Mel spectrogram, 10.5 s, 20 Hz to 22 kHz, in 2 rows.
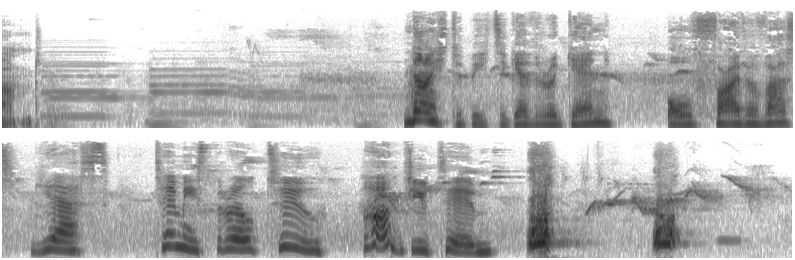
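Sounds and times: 
speech: 0.0 - 0.3, 2.7 - 8.9
dog barking during a picnic on a hilltop: 8.8 - 9.9.

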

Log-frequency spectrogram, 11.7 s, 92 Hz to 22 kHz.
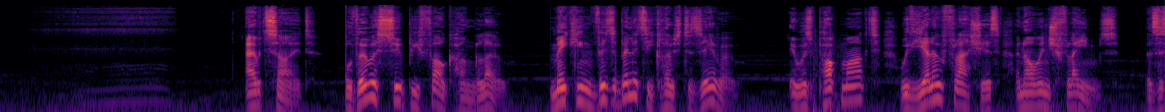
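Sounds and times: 
big man snoring: 0.3 - 1.8
speech: 2.4 - 11.6.

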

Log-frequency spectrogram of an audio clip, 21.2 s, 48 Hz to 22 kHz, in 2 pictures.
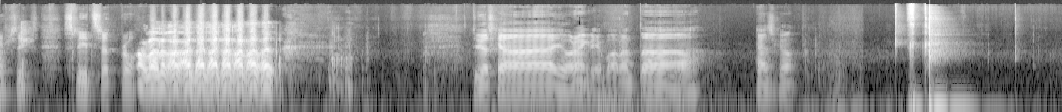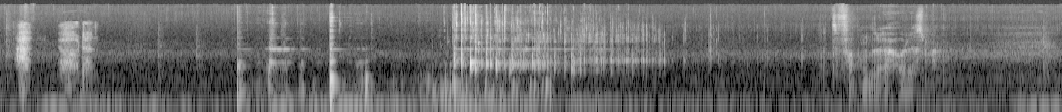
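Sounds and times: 
speech: 0.0 - 3.6, 4.7 - 8.1
laughter: 1.4 - 3.6
drink poured into a glass: 14.9 - 17.9.

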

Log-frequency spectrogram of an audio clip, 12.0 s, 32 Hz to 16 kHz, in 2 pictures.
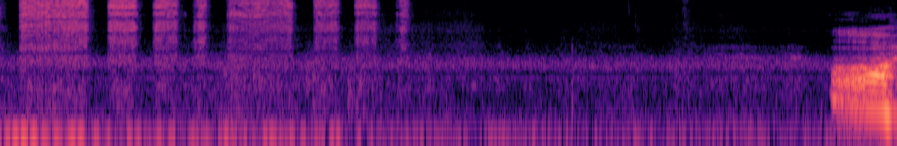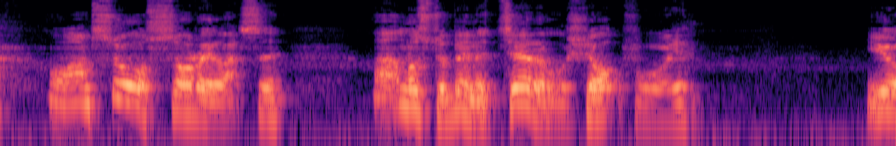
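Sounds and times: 
hissing spray bursts: 0.0 - 2.8
quiet noise: 0.0 - 11.9
speech: 5.5 - 10.7, 11.8 - 11.9.

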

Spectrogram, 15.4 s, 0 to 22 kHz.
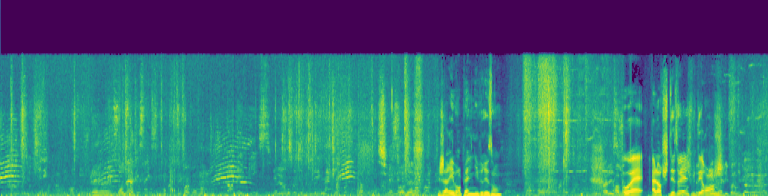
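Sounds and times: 
people chattering: 0.0 - 15.3
speech: 1.8 - 10.3, 12.0 - 15.3
cat meowing: 4.2 - 5.1.

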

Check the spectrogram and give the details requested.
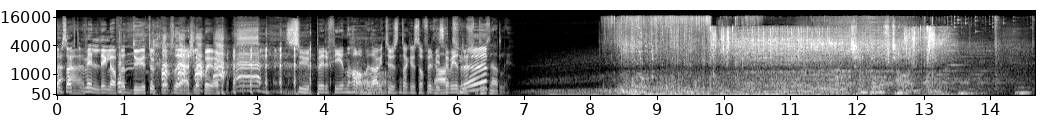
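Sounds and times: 
laughter: 0.0 - 4.4
speech: 0.0 - 6.9
heavy stone cave door grinding open: 6.9 - 13.6.

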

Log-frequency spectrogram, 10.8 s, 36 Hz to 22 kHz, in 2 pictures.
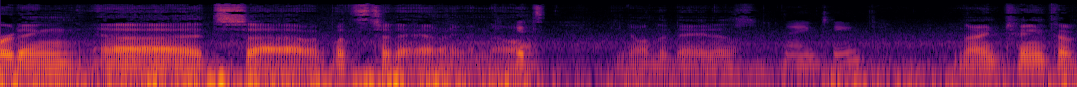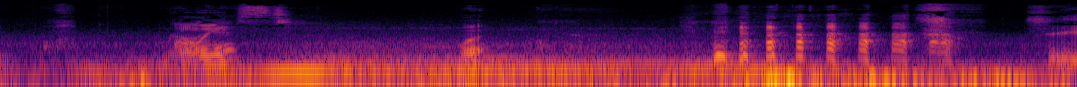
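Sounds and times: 
speech: 0.0 - 8.2, 8.8 - 10.7
truck engine revving: 4.8 - 9.8
laughter: 8.8 - 10.3.

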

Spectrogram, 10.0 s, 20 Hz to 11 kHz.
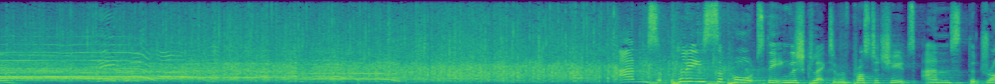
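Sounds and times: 
crowd cheering and whooping: 0.0 - 6.2
large crowd applauding a performer: 0.0 - 7.6
speech: 6.8 - 9.9.

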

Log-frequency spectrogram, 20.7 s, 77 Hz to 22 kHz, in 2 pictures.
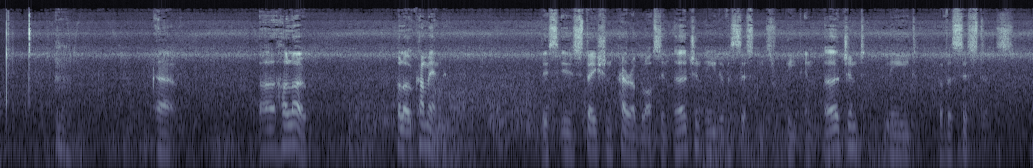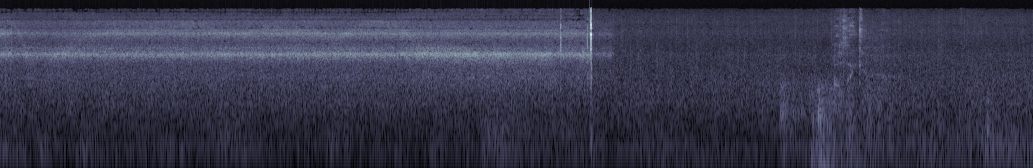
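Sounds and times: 
thin high whine: 0.0 - 16.4
deep rumbling roll of thunder: 0.0 - 20.6
steady rain in a thunderstorm: 0.0 - 20.6
speech: 1.6 - 1.9, 2.6 - 4.7, 5.4 - 10.2
click: 15.9 - 16.4.

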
